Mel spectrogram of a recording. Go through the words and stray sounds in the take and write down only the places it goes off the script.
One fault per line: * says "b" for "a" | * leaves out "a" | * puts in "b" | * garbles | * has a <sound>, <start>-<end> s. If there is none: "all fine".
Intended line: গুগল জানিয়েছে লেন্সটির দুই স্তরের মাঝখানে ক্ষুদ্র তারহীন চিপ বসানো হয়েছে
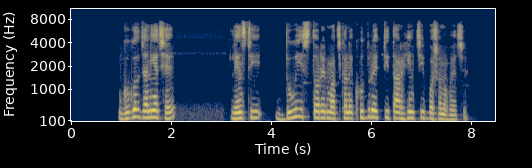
* puts in "একটি"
